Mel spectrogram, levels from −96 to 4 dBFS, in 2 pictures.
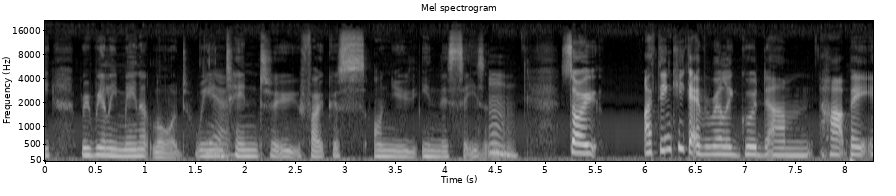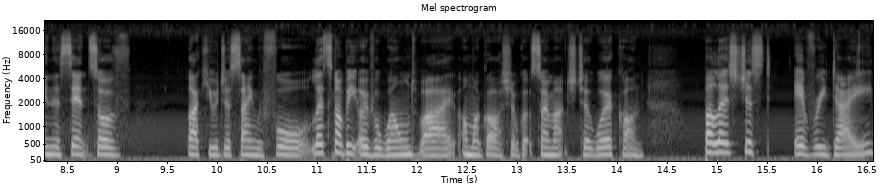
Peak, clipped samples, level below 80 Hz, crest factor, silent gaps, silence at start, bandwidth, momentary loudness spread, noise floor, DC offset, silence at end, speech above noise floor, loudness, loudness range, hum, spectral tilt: -10 dBFS; under 0.1%; -54 dBFS; 22 dB; none; 0 s; over 20 kHz; 8 LU; -55 dBFS; under 0.1%; 0 s; 24 dB; -31 LUFS; 3 LU; none; -4.5 dB/octave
